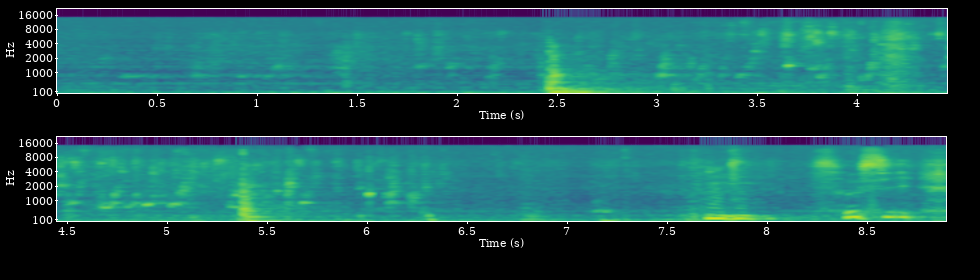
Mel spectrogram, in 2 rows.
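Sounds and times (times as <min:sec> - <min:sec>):
water running from an open tap: 0:01.9 - 0:06.5
speech: 0:07.8 - 0:08.8.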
